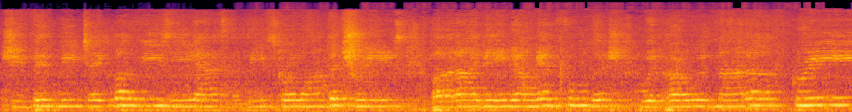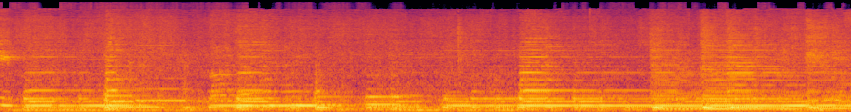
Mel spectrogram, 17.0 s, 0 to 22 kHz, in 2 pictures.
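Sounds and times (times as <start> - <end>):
acoustic guitar chords: 0.0 - 17.0.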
